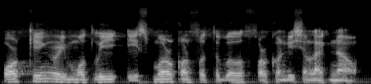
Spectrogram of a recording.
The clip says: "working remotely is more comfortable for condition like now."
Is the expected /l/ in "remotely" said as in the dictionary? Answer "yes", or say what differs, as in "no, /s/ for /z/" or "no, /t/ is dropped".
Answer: yes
